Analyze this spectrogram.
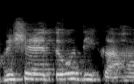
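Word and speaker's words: विषयतोऽधिकाः: विषयतोधिकाः, अ नहीं बोलना है ना, विषयतोधिकाः, असाइलेंट है ना।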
